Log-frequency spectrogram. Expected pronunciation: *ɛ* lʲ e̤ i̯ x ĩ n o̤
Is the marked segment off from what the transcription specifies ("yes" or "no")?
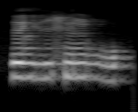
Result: yes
